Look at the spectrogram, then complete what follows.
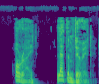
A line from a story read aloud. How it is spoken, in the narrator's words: Joab said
